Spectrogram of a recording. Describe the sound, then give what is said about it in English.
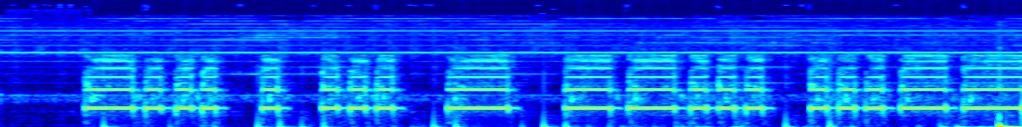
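Morse code sent on a Vibroplex semi-automatic bug key: a steady mid-pitched keyed tone pulses in quick rhythmic bursts of short and longer elements, grouped into characters with brief pauses between them, fairly faint and with no voices. “Now keep in mind, the Vibroplex bug makes the dits. I make the dahs.”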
